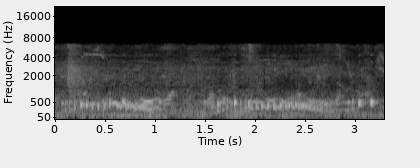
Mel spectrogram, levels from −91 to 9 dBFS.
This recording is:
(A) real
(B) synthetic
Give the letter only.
A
